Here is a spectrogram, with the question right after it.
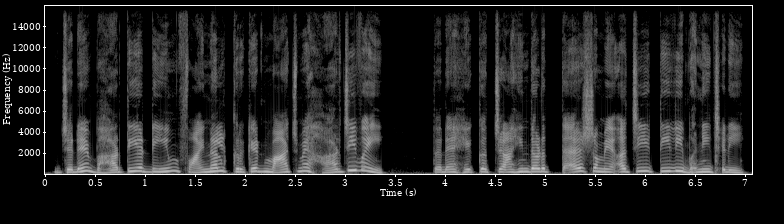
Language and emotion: Sindhi, angry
